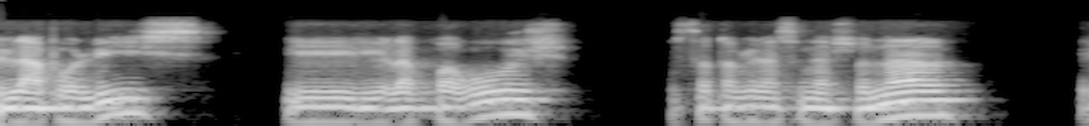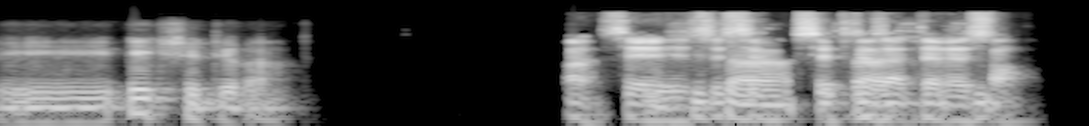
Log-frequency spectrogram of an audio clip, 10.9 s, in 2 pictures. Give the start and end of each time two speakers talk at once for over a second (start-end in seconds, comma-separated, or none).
8.7-10.3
